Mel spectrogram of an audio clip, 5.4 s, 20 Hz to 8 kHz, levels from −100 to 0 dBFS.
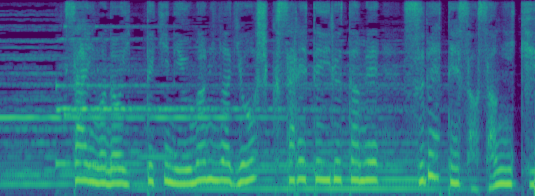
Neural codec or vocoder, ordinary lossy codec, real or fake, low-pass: none; none; real; none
